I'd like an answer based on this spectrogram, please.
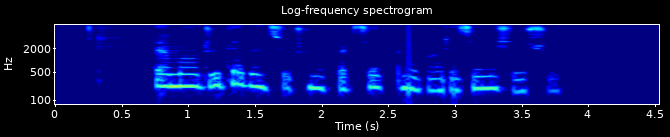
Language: Pashto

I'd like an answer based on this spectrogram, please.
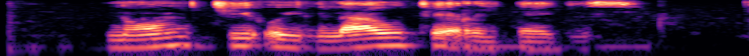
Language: Esperanto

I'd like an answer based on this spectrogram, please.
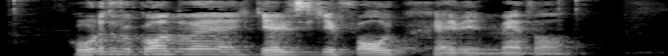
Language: Belarusian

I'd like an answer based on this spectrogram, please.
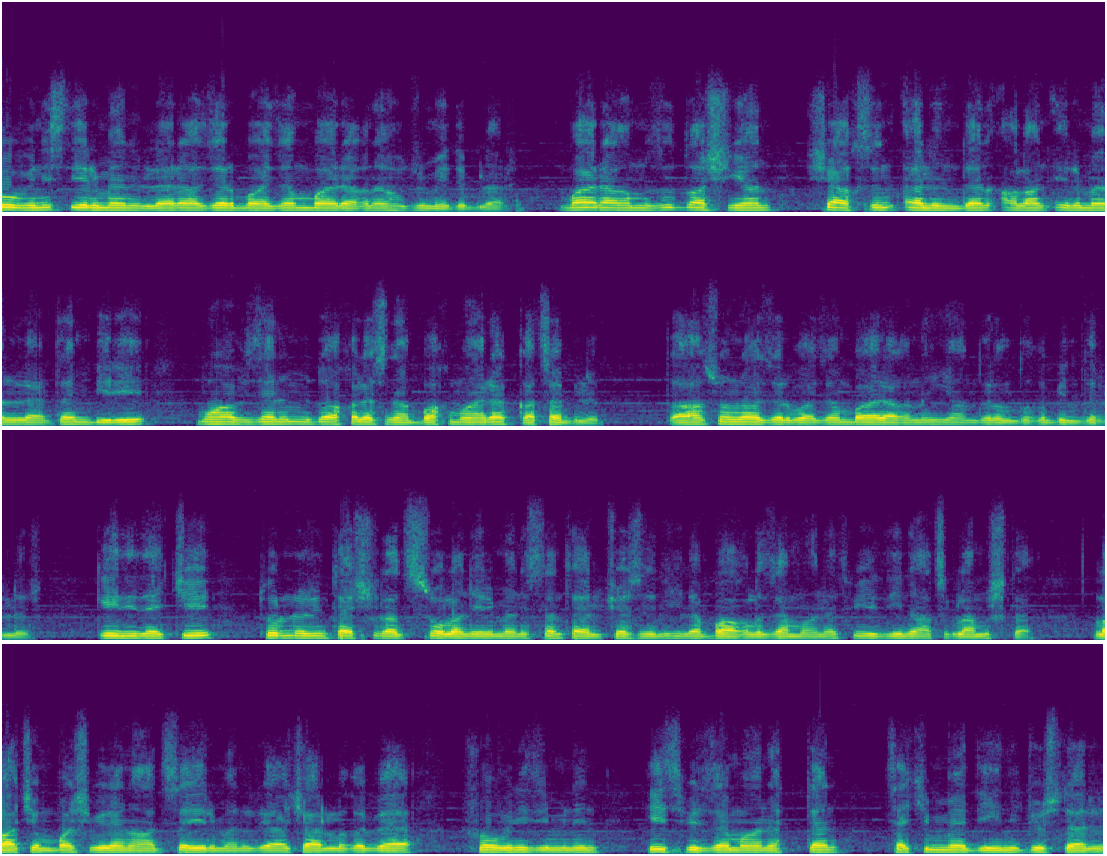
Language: Turkish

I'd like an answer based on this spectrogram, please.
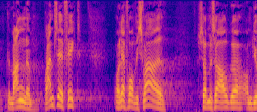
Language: Danish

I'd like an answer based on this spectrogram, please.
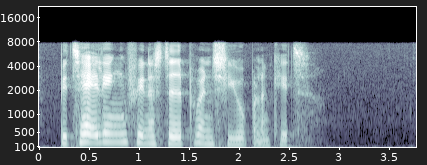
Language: Danish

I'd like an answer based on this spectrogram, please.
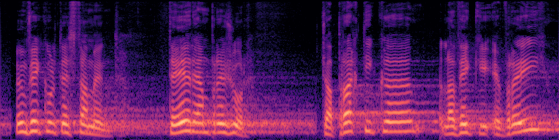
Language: Romanian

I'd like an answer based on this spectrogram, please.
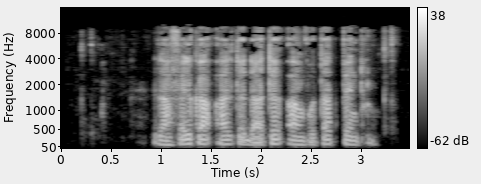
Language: Romanian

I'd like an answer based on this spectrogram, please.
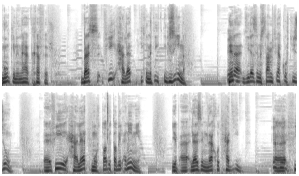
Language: Arabic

